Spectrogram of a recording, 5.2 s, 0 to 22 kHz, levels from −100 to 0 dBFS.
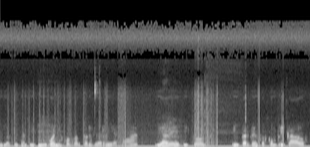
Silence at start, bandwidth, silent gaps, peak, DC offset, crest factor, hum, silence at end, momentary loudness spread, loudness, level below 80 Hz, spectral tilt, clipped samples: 0 s; 19 kHz; none; -4 dBFS; under 0.1%; 20 dB; 50 Hz at -35 dBFS; 0 s; 9 LU; -24 LUFS; -48 dBFS; -6.5 dB/octave; under 0.1%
